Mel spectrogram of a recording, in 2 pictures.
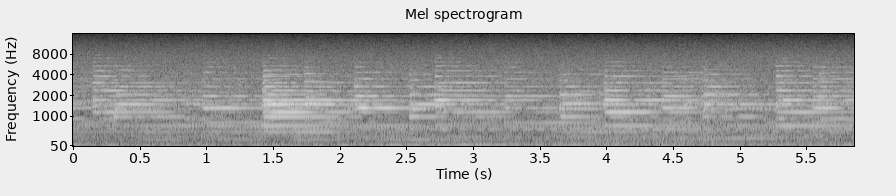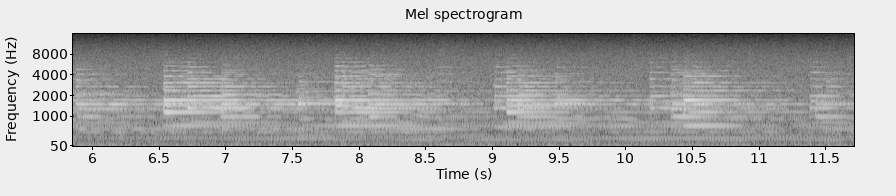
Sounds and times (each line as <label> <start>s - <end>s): bells 0.0s - 11.7s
